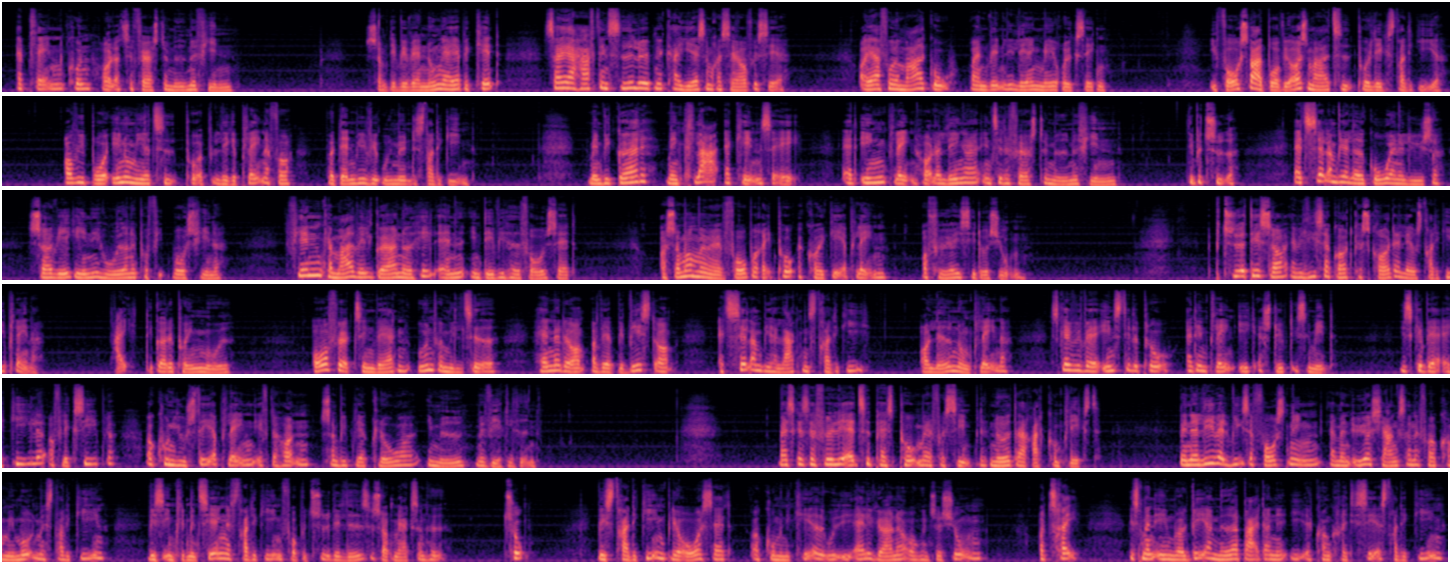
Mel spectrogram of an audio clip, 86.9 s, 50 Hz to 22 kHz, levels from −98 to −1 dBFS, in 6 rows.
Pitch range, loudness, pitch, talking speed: 145-195 Hz, -26 LUFS, 170 Hz, 185 wpm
